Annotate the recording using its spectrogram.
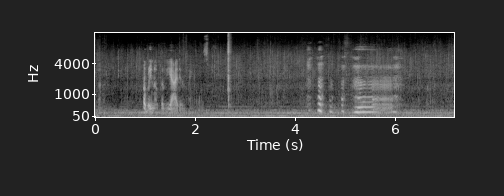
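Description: A woman talks casually into a nearby microphone.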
